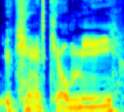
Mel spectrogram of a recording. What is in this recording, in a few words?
last man standing, radio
